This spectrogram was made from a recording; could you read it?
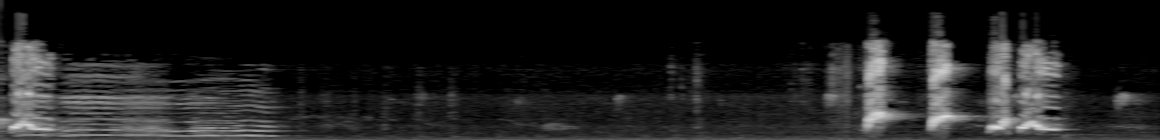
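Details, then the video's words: Red-whiskered bulbul showing off its song phrasing: a burst of four short, loud, chirpy warbled notes near the end. A rooster's long, drawn-out crow opens the recording. "นกกรงหัวจุก จ้าวมารวย"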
